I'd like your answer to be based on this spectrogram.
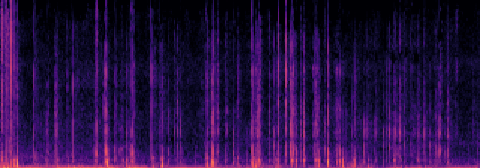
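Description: Fingertips and short nails tap and scratch a transparent, hand-sized hollow plastic phone case with a white flower print and a MagSafe ring, fitted on the phone doing the recording and seen in a mirror. A rapid, irregular run of short, dry clicking taps and brief scratches sits over a steady low rumble. Each tap dies away almost instantly.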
